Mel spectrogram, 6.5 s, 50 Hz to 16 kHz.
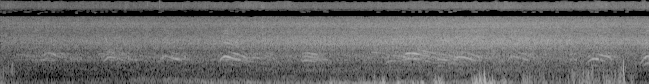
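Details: Zuraya, a cheetah at Chiba Zoological Park in Japan, recorded 8 April 2023, gives short arched chirps near one kilohertz, scattered irregularly and building through the clip over low rumbling background noise.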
